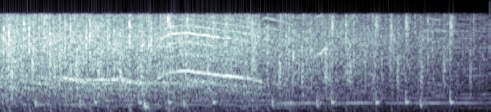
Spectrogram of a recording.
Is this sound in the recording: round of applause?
yes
